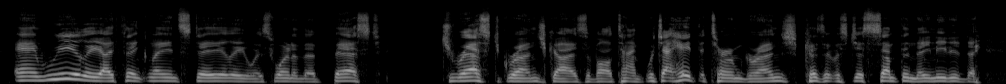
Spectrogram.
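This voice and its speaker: A man with an unremarkable speaking voice, fairly high in pitch with ordinary pitch variation, speaks at a fairly slow pace in a dry, close sound with no echo. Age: 50s. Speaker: stand-up comedian. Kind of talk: casual chat. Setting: podcast studio.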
